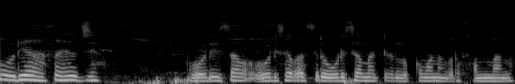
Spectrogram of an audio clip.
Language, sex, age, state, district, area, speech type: Odia, male, 18-30, Odisha, Jagatsinghpur, rural, spontaneous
